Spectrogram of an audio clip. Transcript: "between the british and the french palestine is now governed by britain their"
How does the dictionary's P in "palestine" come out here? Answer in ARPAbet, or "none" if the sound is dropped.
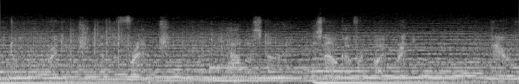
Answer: P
